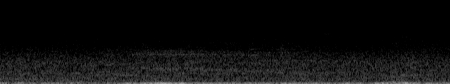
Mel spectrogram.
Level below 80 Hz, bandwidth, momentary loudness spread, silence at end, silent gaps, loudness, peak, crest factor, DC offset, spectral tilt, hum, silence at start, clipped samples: -40 dBFS; 16 kHz; 6 LU; 0 s; none; -47 LUFS; -22 dBFS; 16 dB; under 0.1%; -5.5 dB/octave; none; 0 s; under 0.1%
